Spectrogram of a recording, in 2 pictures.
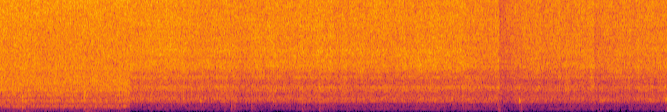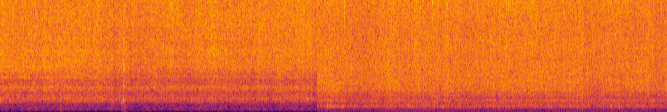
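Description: Beef and soaked seaweed sizzling in sesame oil in a nonstick pot as they are stir-fried with a wooden spatula, a steady hiss with scattered clicks and scrapes of the spatula against the pan.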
